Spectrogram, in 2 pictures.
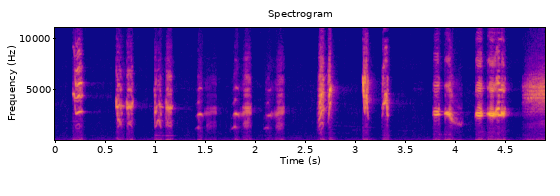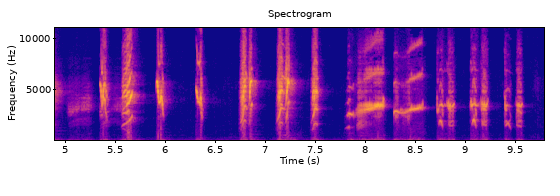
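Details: Oriental magpie-robin kept in Kebumen, Central Java, singing vigorously while opening its tail. A dense, fast string of varied whistles, chips and harsh scratchy notes, growing louder and more crowded toward the middle.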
